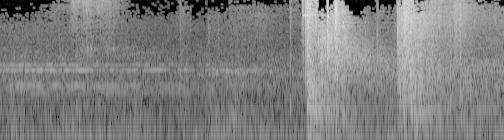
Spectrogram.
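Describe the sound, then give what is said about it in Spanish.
Gunshots fired by a guard from a wall over a restricted ghetto and rubbish dump, heard as two sharp, loud bursts about a second apart above a low, steady ambient rumble. “Un vigilante ha disparado desde el muro. Lo ha matado.”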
